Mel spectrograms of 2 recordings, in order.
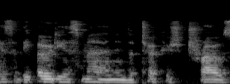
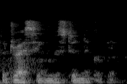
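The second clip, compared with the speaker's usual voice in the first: usual speaking voice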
